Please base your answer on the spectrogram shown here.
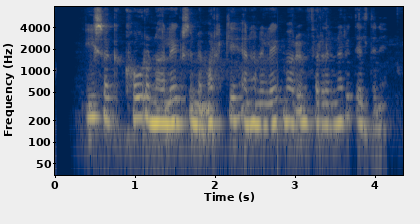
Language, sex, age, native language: Icelandic, female, 40-49, Icelandic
